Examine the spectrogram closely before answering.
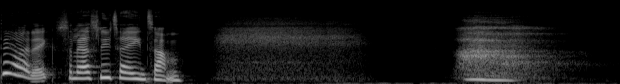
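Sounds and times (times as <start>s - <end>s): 
speech: 0.3s - 2.4s
deep breath drawn slowly down into the belly: 2.1s - 3.8s, 4.5s - 6.1s
louder longer exhale like a sigh: 2.2s - 3.8s, 4.6s - 6.1s.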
